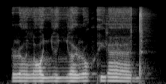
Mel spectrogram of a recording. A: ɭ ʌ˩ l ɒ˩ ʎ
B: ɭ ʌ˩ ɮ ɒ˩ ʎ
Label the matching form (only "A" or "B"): A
